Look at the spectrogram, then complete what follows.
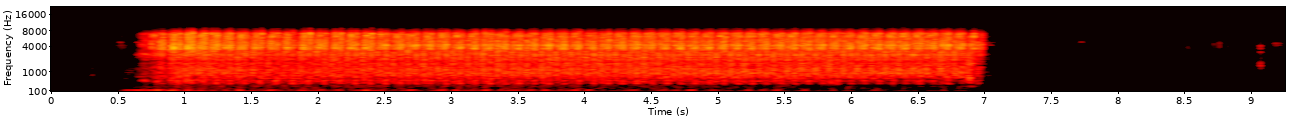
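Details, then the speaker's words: Janome 731 sewing machine after restoration, sewing faster with walking foot: even, fast stitching near four per second, steady with no clanks or plasticky rattles despite plastic worm gears in main shaft drive; runs smoothly. "and i don't know what you can hear on your end but it's also a smooth running machine it's not clanky it doesn't sound plasticky"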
